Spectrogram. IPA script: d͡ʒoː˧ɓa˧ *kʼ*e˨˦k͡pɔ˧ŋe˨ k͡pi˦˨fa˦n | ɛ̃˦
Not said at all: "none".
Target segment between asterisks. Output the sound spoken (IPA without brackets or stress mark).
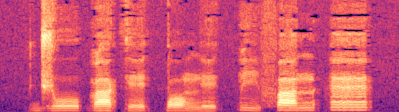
k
